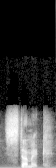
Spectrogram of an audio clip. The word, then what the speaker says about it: stomach: Next, we have the word stomach. Okay, the CH here creates a K sound. Stomach. Stomach. Okay, one more time. Stomach. Now, that A is going to sound like a short I sound.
